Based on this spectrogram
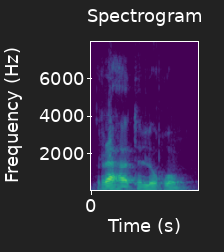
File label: "Rahat Lokoum", pronounciations; Fourth Way; Beelzebub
